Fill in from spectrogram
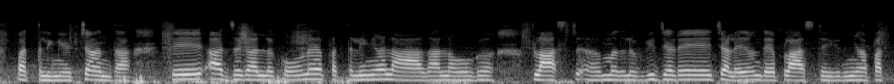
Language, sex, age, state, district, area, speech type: Dogri, female, 18-30, Jammu and Kashmir, Samba, rural, spontaneous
